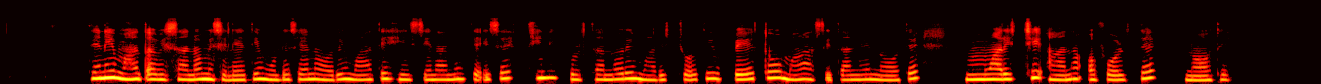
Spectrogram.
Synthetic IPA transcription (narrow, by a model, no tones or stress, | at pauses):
t̪ɛnɪmaːt̪ʼɐbɪsːɐnɔmɪsɪleːt̪ɪmʊlɛsɛnoːɾɪmaːt̪ɪhiːsːɪnɐnːɛt̪ɛʔɪsɛt̪ʰɪnɪkʊlt̪ɐnːɔɾɪmɐɾɪt͡ʃːoːt̪ɪb̥e̞ːt̪ːɔmaːɐsːɪt̪ɐnːɛnoːt̪ɛ | mɐɾɪt͡ʃːɪʔaːnɐʔɔfɔlt̪ɛ | noːt̪ɛ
